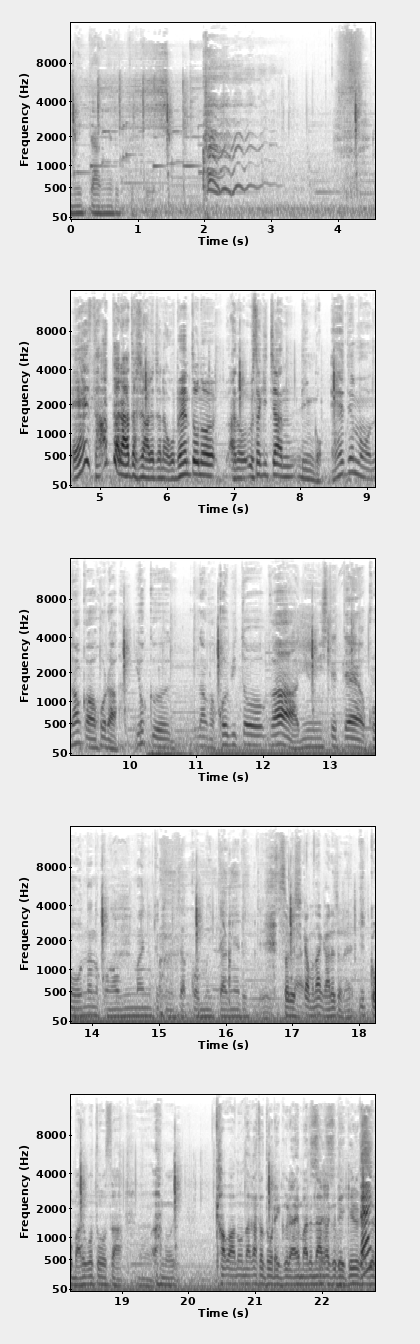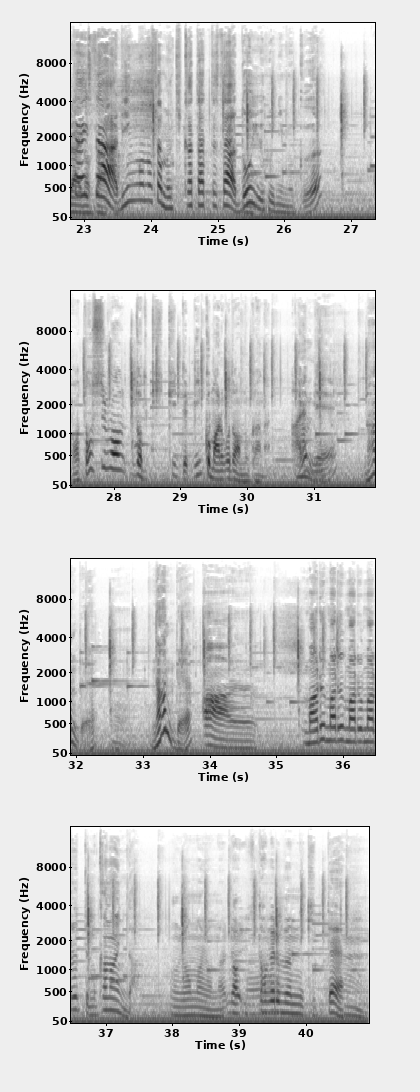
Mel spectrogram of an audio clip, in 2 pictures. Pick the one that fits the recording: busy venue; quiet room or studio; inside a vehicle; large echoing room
inside a vehicle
